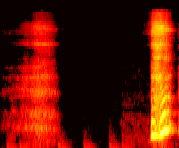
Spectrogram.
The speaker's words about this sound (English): God bless you.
